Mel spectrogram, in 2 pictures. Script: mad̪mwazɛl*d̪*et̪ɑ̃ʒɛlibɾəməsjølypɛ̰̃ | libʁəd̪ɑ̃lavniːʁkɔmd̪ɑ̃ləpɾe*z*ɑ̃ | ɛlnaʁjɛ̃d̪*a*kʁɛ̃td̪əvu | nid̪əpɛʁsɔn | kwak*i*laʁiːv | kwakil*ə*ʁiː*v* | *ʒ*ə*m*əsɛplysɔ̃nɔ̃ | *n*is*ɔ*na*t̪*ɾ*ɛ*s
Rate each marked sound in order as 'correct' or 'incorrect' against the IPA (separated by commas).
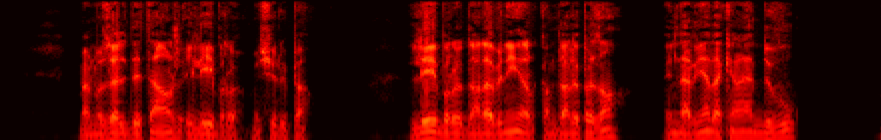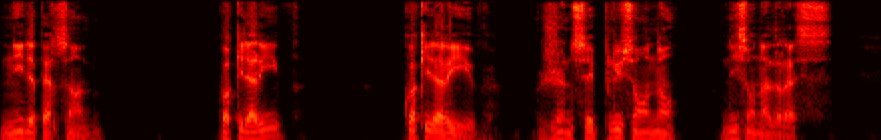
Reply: correct, correct, correct, correct, incorrect, correct, correct, incorrect, correct, incorrect, incorrect, correct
